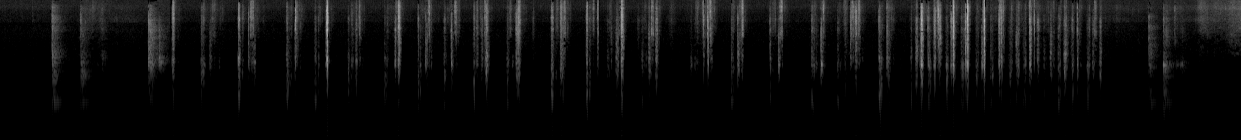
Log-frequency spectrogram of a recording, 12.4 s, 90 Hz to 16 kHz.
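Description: Inch-pound torque wrench ratcheting on the camshaft bearing cap nuts of a BMW M52TU/M54 six-cylinder head: a long run of quiet, sharp clicks, several a second, with a quicker flurry near the end. The cam caps are being torqued down to 11 ft-lb (132 in-lb).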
